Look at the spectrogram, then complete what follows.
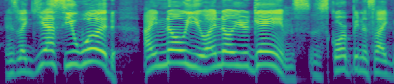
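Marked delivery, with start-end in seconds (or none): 0.4-3.1 high, emphatic retort; accusing frog. Acted. Frog arguing with the scorpion's promise, suspicious and accusing. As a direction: throw the accusation back, pitch raised.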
